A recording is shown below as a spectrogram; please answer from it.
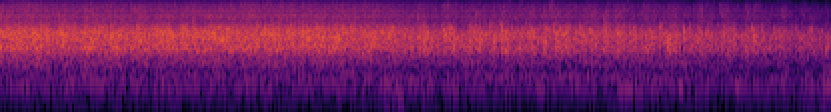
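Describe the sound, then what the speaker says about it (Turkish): A studio audience at a Turkish relationship-test talk show applauds enthusiastically for two guests, a dense, steady wash of clapping that stays loud throughout and eases slightly toward the end. "Sevgili Cennet Hanım ve Sezai Bey için coşkulu bir alkış"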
